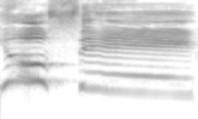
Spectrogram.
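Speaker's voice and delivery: mock yelling. Retelling a scene where someone in the departing dinghy yells: imitating someone yelling. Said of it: "he, like, yells at them".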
